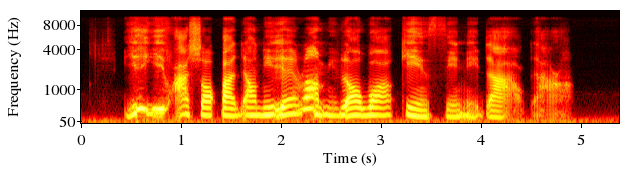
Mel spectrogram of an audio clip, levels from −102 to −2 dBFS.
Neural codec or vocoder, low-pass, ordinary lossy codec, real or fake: autoencoder, 22.05 kHz, a latent of 192 numbers a frame, VITS, trained on many speakers; 9.9 kHz; none; fake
